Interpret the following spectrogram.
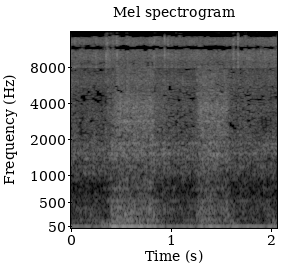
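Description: Sliced mushrooms and veal frying in oil in a large pot, giving a steady sizzle with a few light crackles.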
